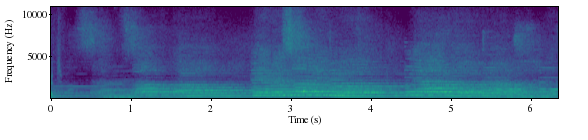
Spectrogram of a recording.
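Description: A children's choir singing slow, held notes, fading in over the first couple of seconds and then holding steady.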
